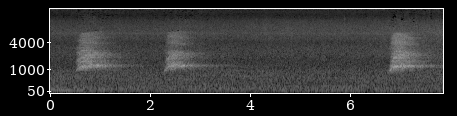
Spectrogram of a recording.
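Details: Red fox vixen screaming three times, each hoarse, rasping cry lasting under a second, the first two close together and the third after a pause of several seconds, over steady low background noise.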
